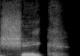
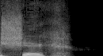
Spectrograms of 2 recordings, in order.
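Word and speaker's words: Schaech: Yeah, and on Moody frontman Jonathan, I never learned how to say his name. Jonathan Shake. – Frontman Jonathan Shake, who looks downright frightening.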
